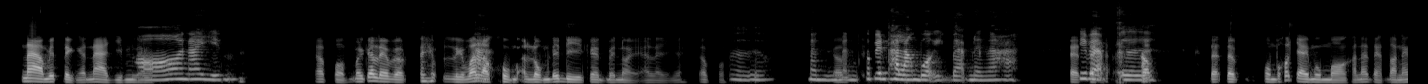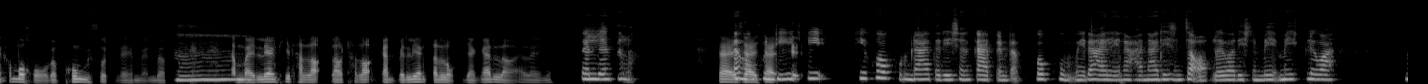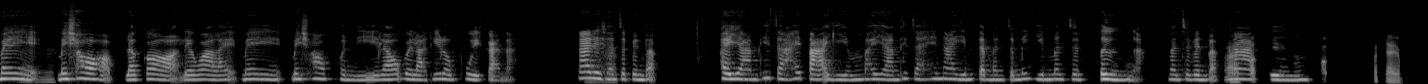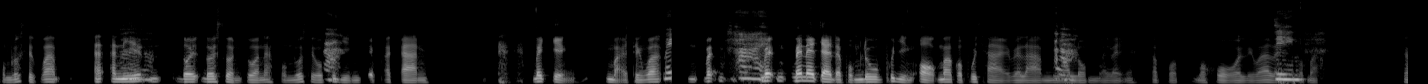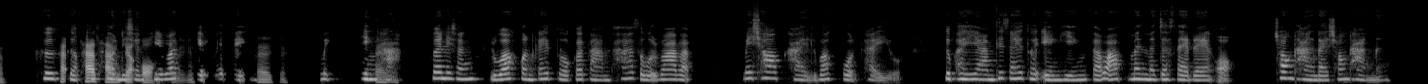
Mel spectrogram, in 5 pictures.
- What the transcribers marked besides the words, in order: chuckle; other noise; chuckle; tsk; tapping; chuckle
- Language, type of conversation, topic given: Thai, unstructured, เมื่อไหร่ที่คุณคิดว่าความซื่อสัตย์เป็นเรื่องยากที่สุด?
